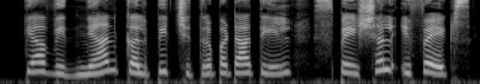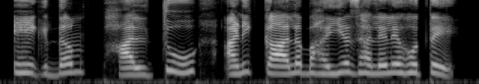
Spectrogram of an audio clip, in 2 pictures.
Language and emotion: Marathi, disgusted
